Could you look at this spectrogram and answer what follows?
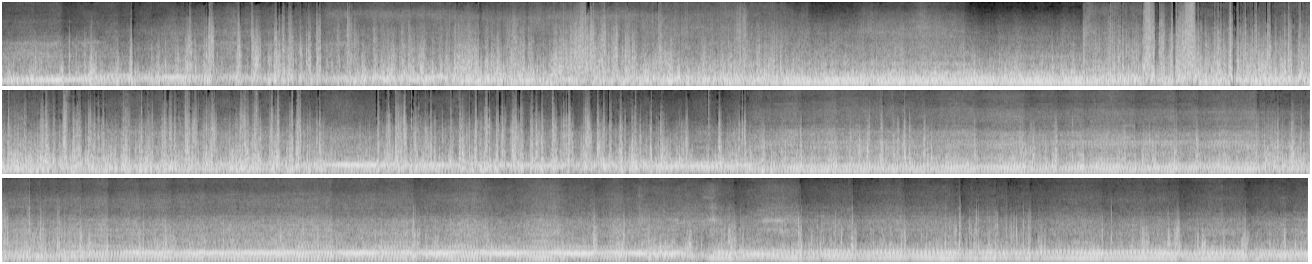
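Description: Willys jeep engine running hard under load as it climbs a sand dune, its pitch rising at the start and stepping to a new level about halfway through and again in the last few seconds.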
